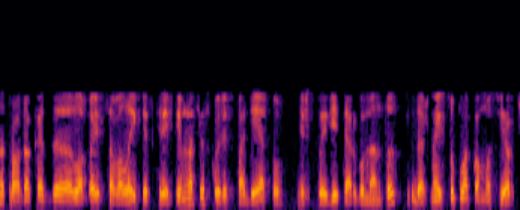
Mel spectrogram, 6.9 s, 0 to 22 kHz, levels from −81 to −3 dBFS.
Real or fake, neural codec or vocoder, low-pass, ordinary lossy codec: real; none; 3.6 kHz; MP3, 16 kbps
